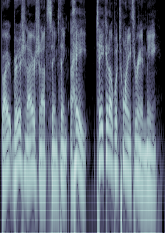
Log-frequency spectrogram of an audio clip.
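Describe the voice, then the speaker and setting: A man's voice: mid-range voice, lively intonation, fast, no echo, studio quality. A man hosting a casual livestream, chatting loosely and teasing his viewers as he reads their comments aloud. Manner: rambling with frequent restarts. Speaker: livestream host.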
